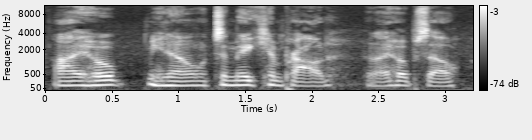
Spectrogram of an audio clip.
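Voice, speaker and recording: A man in his twenties hosting a solo podcast, earnest and emotional, talking haltingly with many restarts. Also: mid-range voice, little pitch movement. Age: 20s. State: emotional, near tears. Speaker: podcast host. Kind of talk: personal solo podcast talk.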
